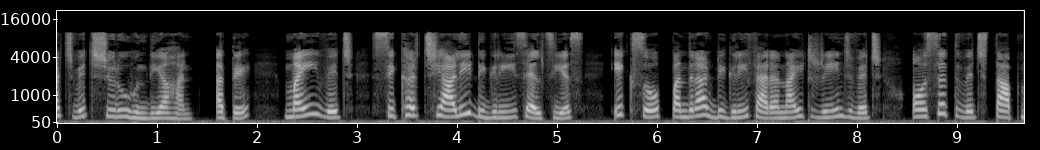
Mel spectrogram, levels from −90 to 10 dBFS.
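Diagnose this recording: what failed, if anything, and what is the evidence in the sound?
Codec stage: the speech sounds dull and smeared throughout, with nothing above 9.7 kHz. That's likely AAC compression squeezed to a low bitrate, one that fits 32 kbps.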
